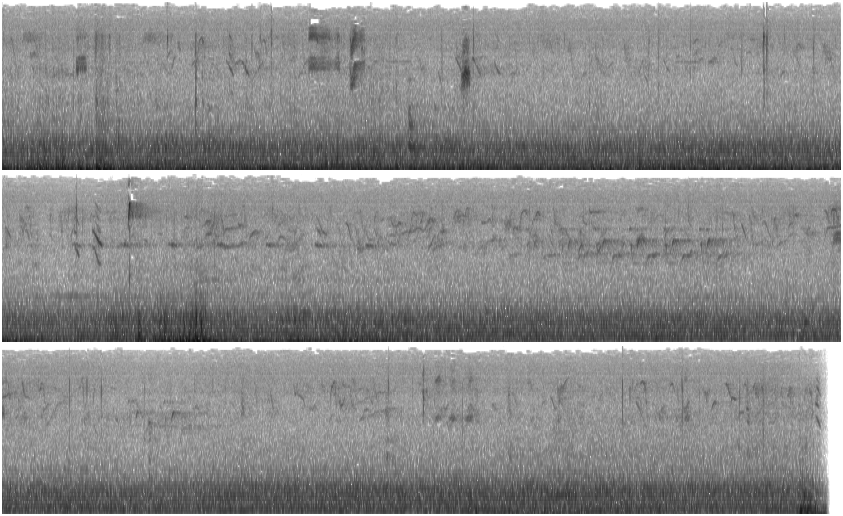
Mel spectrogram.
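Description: American goldfinches at a feeder giving short, high chirps, scattered through, with a run of quick notes in the middle. Under them runs a low rumbling noise, heaviest in the first half, with swells about a second in and about eight seconds in, that drops away after about ten seconds.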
